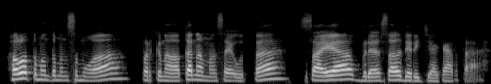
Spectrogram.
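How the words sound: The pitch starts low and moves up high. "dari rendah ke tinggi"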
